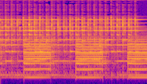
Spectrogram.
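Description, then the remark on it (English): A loud electronic alarm rings continuously, its bright, buzzy tone pulsing in a steady rapid rhythm with no voices present. “Minutia alarm.”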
